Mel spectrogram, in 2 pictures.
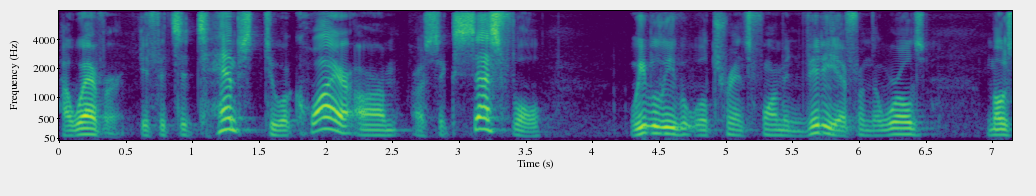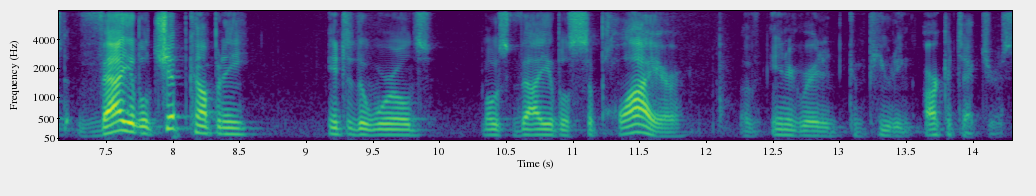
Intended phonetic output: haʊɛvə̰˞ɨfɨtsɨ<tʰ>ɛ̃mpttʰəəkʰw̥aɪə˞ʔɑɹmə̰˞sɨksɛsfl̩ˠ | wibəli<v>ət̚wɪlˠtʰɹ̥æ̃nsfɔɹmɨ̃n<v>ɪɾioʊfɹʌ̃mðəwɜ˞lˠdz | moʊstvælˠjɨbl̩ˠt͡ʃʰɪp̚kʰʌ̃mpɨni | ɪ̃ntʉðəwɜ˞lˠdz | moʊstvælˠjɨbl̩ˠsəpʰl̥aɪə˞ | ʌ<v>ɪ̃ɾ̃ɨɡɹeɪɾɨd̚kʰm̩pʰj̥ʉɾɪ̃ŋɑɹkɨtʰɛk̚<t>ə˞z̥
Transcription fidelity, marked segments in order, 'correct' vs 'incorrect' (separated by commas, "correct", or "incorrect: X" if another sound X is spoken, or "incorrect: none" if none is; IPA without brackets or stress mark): correct, correct, correct, correct, incorrect: t͡ʃ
